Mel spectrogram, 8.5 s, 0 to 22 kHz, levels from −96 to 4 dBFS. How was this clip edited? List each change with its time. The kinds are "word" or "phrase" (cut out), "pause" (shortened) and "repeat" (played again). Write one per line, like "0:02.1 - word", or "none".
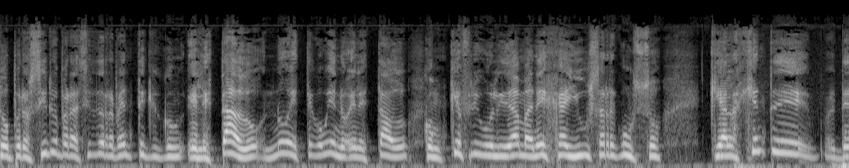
0:04.2 - pause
